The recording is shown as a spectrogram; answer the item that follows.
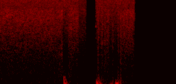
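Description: Near silence: a video call with no one's audio coming through, with only a few very faint low blips.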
